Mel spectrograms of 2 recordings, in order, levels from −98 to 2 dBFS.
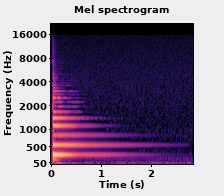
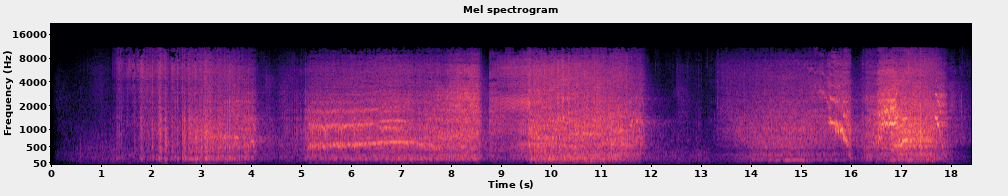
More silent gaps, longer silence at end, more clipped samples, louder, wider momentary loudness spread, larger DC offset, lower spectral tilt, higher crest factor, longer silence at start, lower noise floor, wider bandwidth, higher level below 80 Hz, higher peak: neither; first, 1.85 s vs 0.2 s; neither; first, -20 LUFS vs -27 LUFS; first, 26 LU vs 17 LU; neither; first, -7 dB/octave vs -2 dB/octave; about the same, 22 dB vs 24 dB; second, 0 s vs 1.3 s; second, -58 dBFS vs -69 dBFS; second, 8 kHz vs 11.5 kHz; first, -52 dBFS vs -72 dBFS; first, 0 dBFS vs -4 dBFS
